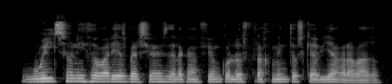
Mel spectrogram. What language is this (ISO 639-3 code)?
spa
